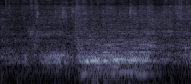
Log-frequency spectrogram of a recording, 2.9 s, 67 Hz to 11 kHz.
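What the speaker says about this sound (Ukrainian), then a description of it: "більше додаю від 3 літрів на хвилину приблизно це ось такий поток води" Tap water runs at about three litres per minute through a Livarno digital water meter, a steady close hissing stream with no pauses and no talking.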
